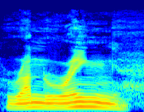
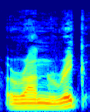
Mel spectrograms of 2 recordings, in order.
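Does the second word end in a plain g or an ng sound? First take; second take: ng; plain g. First: The second word ends in an ng sound. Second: The second word ends in a plain g sound. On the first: The speaker calls it wrong. "und nicht Run Ring, wie ich es fälschlicherweise gesagt habe" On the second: The speaker calls it right. "Die heißen Run Rig"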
